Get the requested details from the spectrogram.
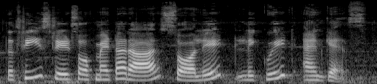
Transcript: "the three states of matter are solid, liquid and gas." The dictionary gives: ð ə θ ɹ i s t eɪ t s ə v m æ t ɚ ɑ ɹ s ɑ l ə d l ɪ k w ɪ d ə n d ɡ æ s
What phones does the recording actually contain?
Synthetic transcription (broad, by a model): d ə t ɹ i s t eɪ t s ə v m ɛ t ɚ ɑ ɹ s ɑ l ə d l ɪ k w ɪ d ə n d ɡ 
